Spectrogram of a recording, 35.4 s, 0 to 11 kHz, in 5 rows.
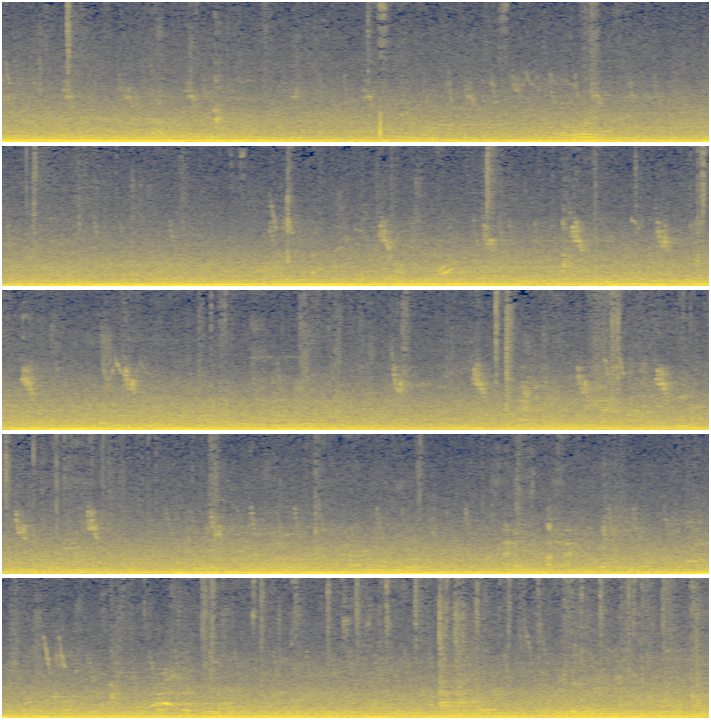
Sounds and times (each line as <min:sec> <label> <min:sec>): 0:00.0 people passing by 0:35.3
0:23.1 People talking 0:35.3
